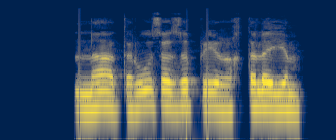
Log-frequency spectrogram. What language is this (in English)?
Pashto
